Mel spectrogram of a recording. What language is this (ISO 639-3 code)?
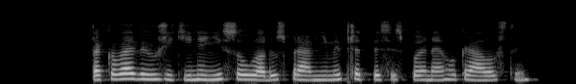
ces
